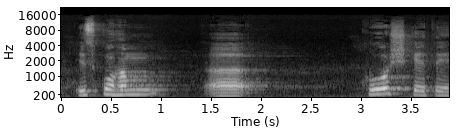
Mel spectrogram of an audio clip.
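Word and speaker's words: cosh: यहाँ पे इसको प्रोनाउंस करते हैं कोश या कॉस hyperbolic कोसाइन hyperbolic x, तो 1/2 e power x plus e power 1p x।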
